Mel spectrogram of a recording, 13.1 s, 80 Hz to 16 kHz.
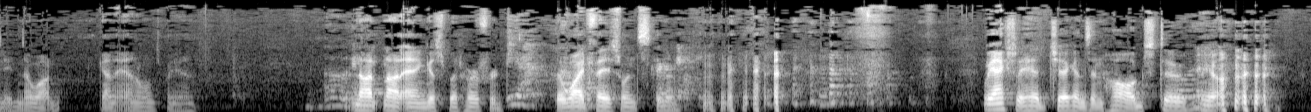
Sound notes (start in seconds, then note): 6.9 laughter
